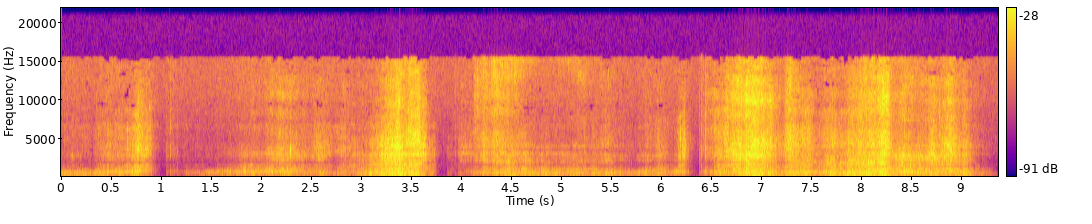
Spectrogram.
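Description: Long natural nails scratch across the textured surface of a canvas painting of a cellist, its fabric stretched over a frame. Four sustained, dry, rasping passes swell and fade, separated by brief pauses, with a bright, airy hiss over a mid-range scraping texture.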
